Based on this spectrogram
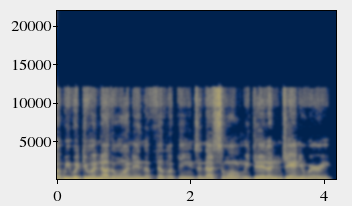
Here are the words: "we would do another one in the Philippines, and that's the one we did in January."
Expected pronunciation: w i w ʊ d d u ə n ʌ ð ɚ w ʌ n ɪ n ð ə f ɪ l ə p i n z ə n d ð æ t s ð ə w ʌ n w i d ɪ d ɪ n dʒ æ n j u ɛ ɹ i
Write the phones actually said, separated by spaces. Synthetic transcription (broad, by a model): w i w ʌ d d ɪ ə n ʌ ð ɚ w ʌ n ɪ n ð ə f ɪ l ə p i n z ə n ð æ t s ð ə w ʌ n w i d ɪ d ɪ n dʒ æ n j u ɛ ɹ i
